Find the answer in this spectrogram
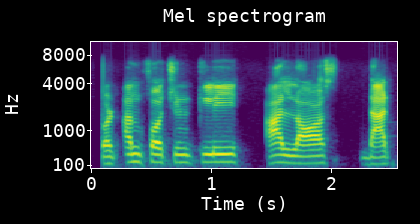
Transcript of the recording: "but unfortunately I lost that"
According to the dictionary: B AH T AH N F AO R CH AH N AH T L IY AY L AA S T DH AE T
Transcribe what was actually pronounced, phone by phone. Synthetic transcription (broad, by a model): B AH T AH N F AO R CH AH N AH T L IY AY L AA S T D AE T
